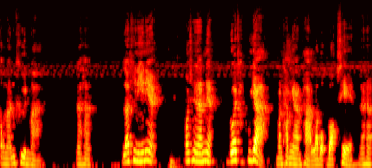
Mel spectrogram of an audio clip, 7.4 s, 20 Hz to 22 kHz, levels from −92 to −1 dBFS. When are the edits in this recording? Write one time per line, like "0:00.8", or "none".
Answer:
0:01.9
